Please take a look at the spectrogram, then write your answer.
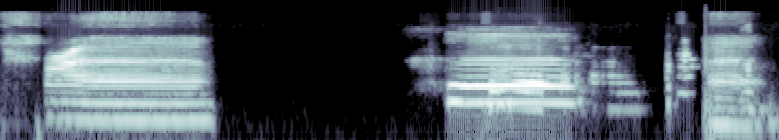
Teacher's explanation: গলা থেকে বলতে হবে এবং চাপ দিয়ে এটা যেন নাকে না যায়।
